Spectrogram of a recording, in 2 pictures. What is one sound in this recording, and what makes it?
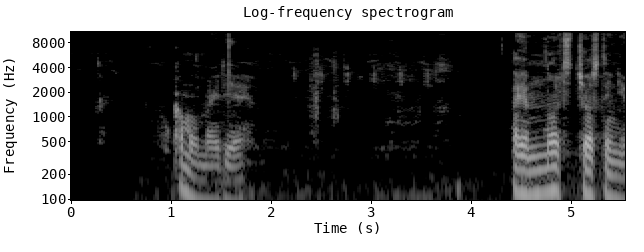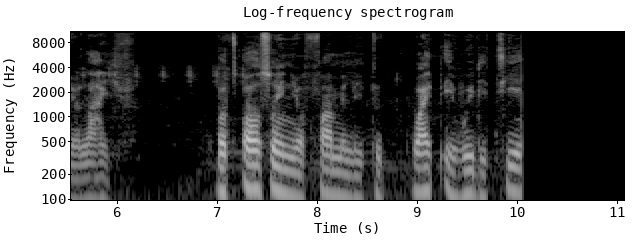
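A man speaks softly and comfortingly, close by.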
